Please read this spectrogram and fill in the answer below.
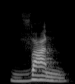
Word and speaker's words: wann: Wann, wann, wann, wann, e quando vocês verem duas consoantes juntas, você tem que pronunciar ela rápida. No caso, a vogal pronuncia rápida, né?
